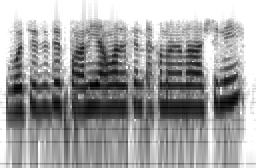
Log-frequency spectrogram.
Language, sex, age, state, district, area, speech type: Bengali, female, 30-45, West Bengal, Dakshin Dinajpur, urban, conversation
